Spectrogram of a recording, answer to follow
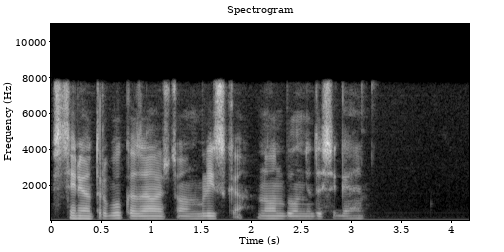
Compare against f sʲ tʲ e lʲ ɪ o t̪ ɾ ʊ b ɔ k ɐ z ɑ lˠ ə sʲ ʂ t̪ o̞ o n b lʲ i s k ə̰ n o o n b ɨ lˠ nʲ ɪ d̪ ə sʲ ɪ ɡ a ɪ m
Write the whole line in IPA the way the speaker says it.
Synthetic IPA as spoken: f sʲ tʲ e ɾʲ ɪ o t̪ ɾ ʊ b u k ɐ z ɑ lˠ ə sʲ ʂ t̪ o̞ o n b lʲ i s k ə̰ n o o n b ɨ lˠ nʲ ɪ d̪ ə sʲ ɪ ɡ a ɪ m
